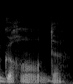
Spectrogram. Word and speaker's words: grande: Okay, don't insist on the final but then pronounce this D, grande, and then exactly the same pronunciation, grande.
